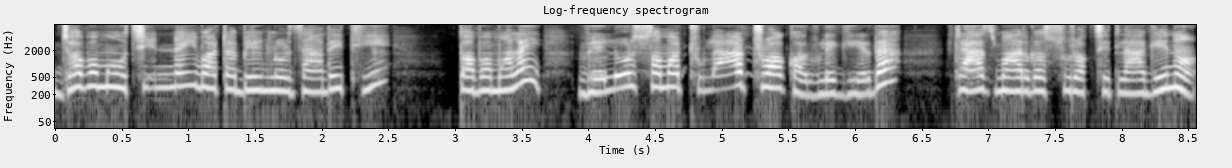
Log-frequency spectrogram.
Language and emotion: Nepali, fearful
